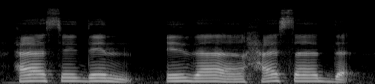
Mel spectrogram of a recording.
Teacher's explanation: اینجا تنوین بعدش همزه آمده، اینجا اظهار میشه، نون از مخرج خودش ادا میشه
